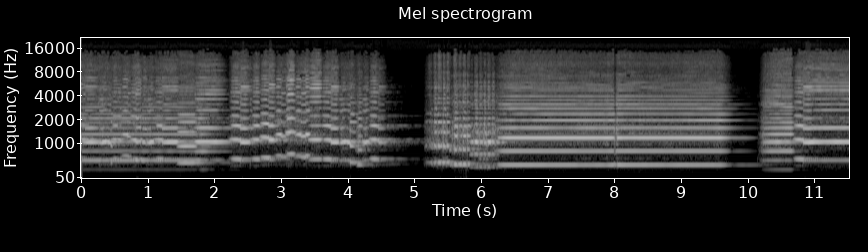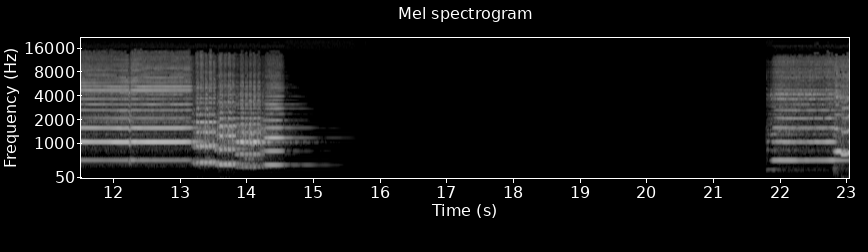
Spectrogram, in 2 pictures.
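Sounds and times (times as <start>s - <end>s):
melodic instrument solo: 0.0s - 3.2s.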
